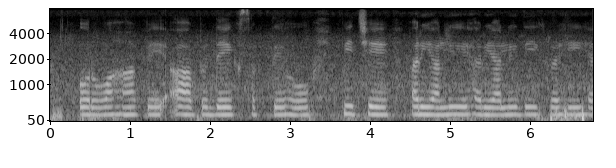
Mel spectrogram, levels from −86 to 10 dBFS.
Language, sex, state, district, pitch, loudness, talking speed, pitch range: Hindi, female, Haryana, Charkhi Dadri, 200 Hz, -19 LUFS, 115 wpm, 195-205 Hz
